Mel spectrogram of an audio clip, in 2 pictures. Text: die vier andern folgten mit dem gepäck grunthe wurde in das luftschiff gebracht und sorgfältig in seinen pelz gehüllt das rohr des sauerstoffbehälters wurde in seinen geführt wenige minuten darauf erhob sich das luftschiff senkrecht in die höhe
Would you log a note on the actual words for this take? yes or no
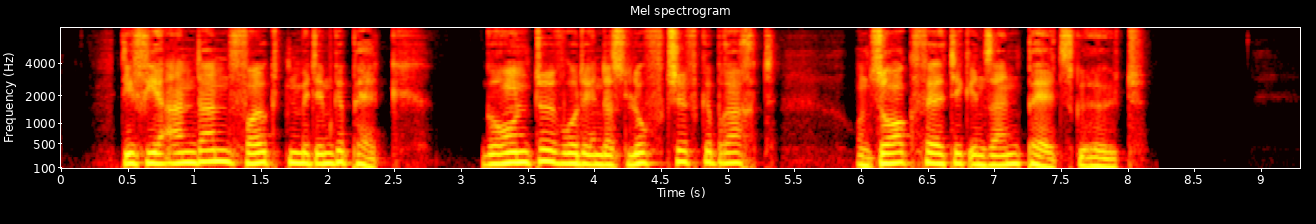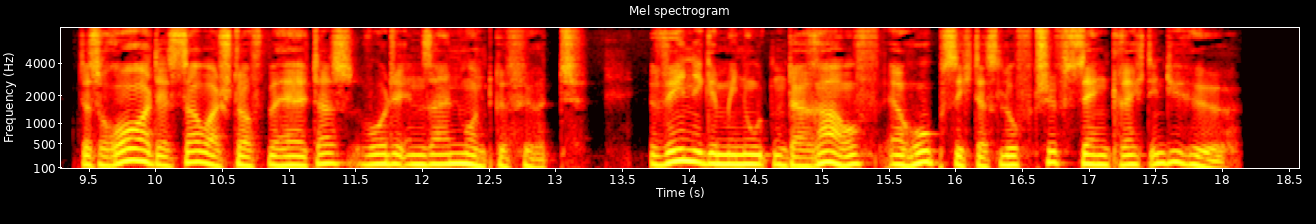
yes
